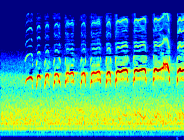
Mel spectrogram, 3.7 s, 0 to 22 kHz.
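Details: Osprey food calls at a Hellgate Canyon nest in Montana, evening of 9 September 2013, nest camera, two birds calling as a fish arrives; a quickening run of sharp, high whistled chirps growing louder toward the end.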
